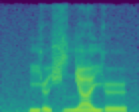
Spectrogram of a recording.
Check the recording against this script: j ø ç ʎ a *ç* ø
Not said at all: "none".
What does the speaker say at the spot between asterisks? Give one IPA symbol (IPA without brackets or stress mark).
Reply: j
